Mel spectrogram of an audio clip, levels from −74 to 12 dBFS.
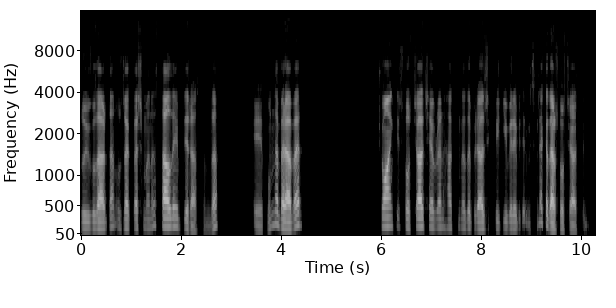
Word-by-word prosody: duygulardan 125 +4 0
uzaklaşmanı 135 +2 -6 0.2
sağlayabilir 150 -4 +4
aslında. 90 0 -6 0.7
Eee, 95 -2 -10
bununla 185 - -6
beraber 120 +10 +5 1.6
şu 155 - -3
anki 160 0 +3
sosyal 150 +1 +2
çevren 140 -2 -7
hakkında 135 0 -12
da 135 0 -7
birazcık 120 0 -2
bilgi 120 -1 -13
verebilir 115 -1 -7
misin? - - -25
Ne - - -7
kadar - - +5
sosyalsin? - - -6
135 Hz, 115 wpm, -22 LUFS, 120-150 Hz, 1.6 s, beraber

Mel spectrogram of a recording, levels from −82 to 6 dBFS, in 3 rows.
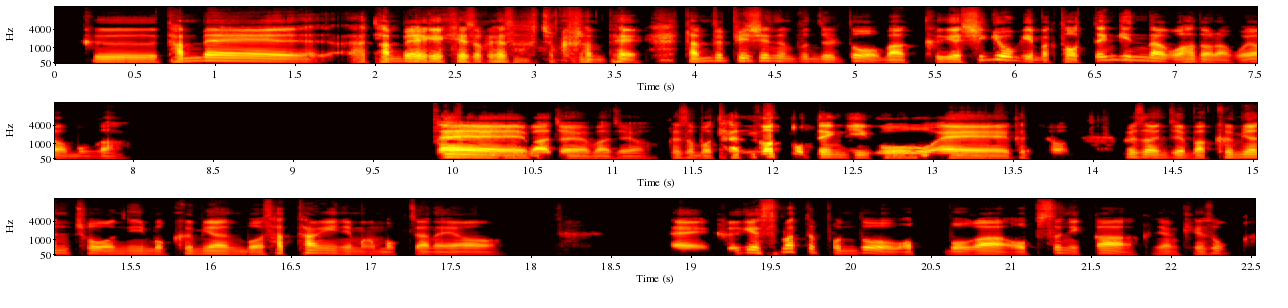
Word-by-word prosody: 그 105 -2 -4
담배 130 -4 +2 0.2
아 105 - -5
담배 115 +3 +4
얘기 125 -2 +6
계속해서 - - -1
좀 - - -5
그런데 95 -3 0 0.3
담배 135 +6 0
피우시는 140 -2 -1
분들도 110 -5 -5
막 95 0 -1
그게 110 -1 +1
식욕이 185 - +1
막 95 - -7
더 110 - 0
당긴다고 165 - 0
하더라고요, 110 - -4
뭔가. 85 -1 -12 2.0
예 120 -6 +9
맞아요, 95 -2 0
맞아요. 85 -1 -10
그래서 - - -10
뭐 - - -6
단것도 145 +1 +3
당기고 115 -4 +1
예 95 -4 +5
그쵸. - - -13 0.5
그래서 - - -1
인제 115 -1 -3
막 100 -2 -4
금연초니 120 -3 -4
뭐 105 -2 -10
금연 110 -2 -4
뭐 95 - -6
사탕이니 130 -5 -4
막 95 -1 -15
먹잖아요. 90 -1 -8 1.0
네. 90 -3 -2
그게 140 +3 -2
스마트폰도 125 - -6
없 95 - -10
뭐가 110 +3 -1
없으니까 - - -5
그냥 100 -2 -14
계속 115 +5 -13
115 Hz, 280 characters per minute, -23 LUFS, 100-130 Hz, 2.0 s, 예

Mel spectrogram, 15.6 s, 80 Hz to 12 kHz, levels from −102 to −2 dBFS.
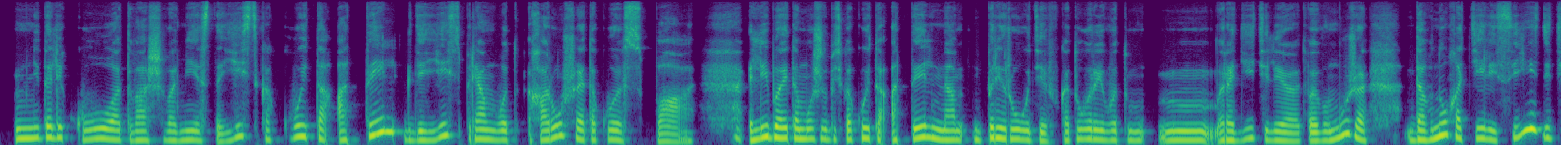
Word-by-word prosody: недалеко 190 -1 +1
от 170 -2 -3
вашего 160 0 -3
места 160 -1 -3
есть 215 +11 -4
какой-то 190 +4 -2
отель, 240 - +2
где 160 0 -1
есть 220 +11 -2
прям 180 -2 0
вот 165 +1 -3
хорошее 180 +1 0
такое 165 0 -2
СПА. 140 0 -6 0.5
Либо 200 +5 +5
это 195 -1 +2
может 185 0 +1
быть 180 0 -7
какой-то 180 +2 0
отель 190 +4 +2
на, 170 -2 +3
м, - - -5 0.2
природе, 180 -6 +2
в 145 - -17
который, 175 +2 0
вот, 165 +1 -5
м, 155 0 -4
м, 160 -1 +1
родители 160 -2 -1
твоего 150 +1 +1
мужа 195 - +2 0.4
давно 175 +9 +3
хотели 190 -6 0
съездить 205 - +2
170 Hz, 130 wpm, -23 LUFS, 160-195 Hz, 0.5 s, Либо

